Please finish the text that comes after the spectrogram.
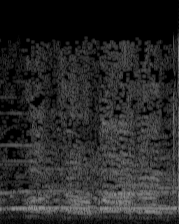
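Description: crowd chanting

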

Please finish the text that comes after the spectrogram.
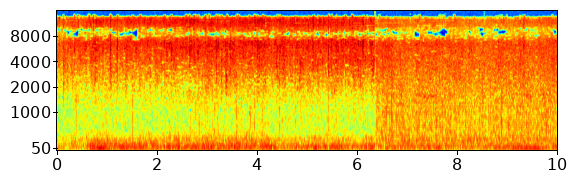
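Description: heavy rain with thunder

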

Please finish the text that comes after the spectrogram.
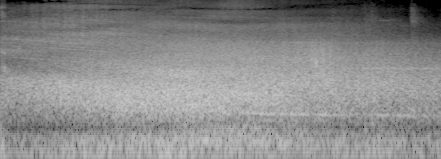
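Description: airplane engine taking off

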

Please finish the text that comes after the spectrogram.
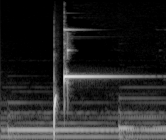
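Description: phone message notification chime

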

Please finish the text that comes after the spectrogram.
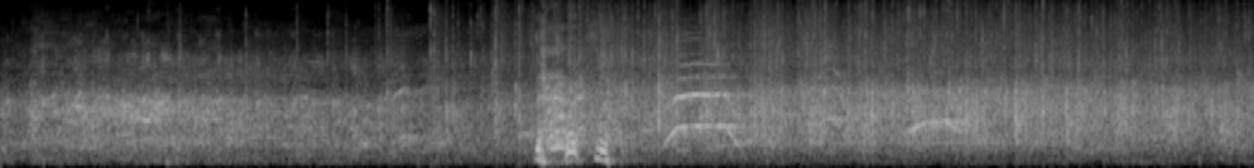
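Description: audience applause

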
